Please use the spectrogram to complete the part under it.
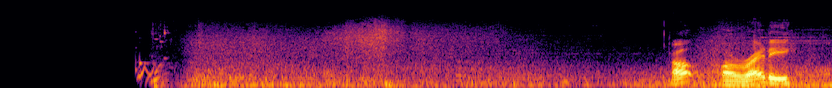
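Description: A bright magical whoosh swells and shimmers.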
